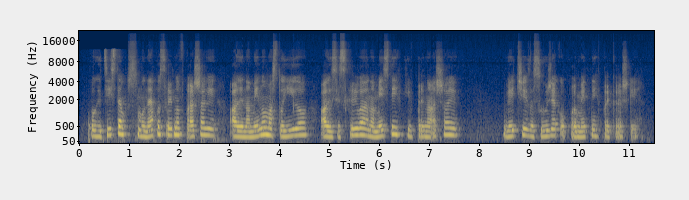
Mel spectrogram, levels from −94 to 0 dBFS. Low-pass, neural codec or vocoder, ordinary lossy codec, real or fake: 19.8 kHz; none; Opus, 16 kbps; real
